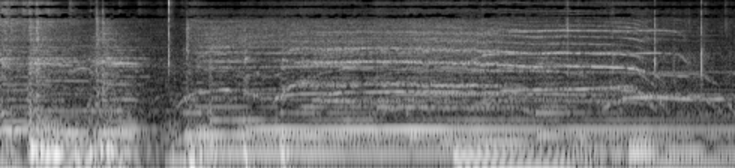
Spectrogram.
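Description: Live rock band with electric guitars and drums ending a song: a run of drum hits, then a final chord held and ringing for about four seconds before it cuts off near the end.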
